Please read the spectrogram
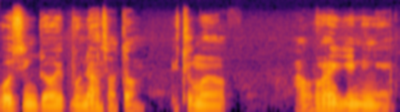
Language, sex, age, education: Yoruba, male, 15-29, tertiary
